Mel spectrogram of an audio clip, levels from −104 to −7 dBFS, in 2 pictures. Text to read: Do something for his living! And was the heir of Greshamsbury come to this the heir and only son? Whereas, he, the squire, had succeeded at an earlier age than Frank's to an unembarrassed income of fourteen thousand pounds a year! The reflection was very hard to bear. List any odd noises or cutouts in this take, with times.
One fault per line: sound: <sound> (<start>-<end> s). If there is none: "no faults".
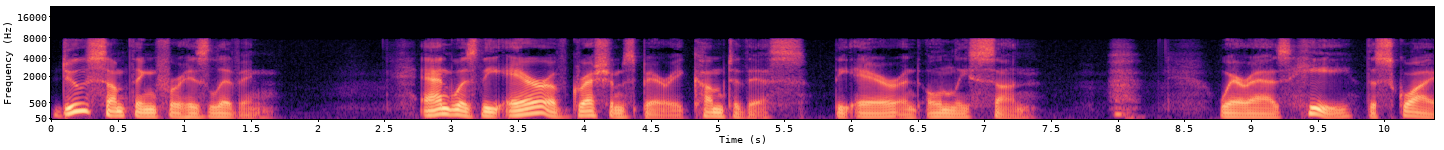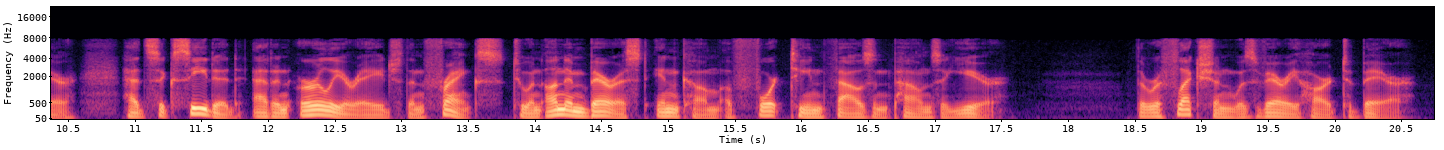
sound: breath (7.9-8.2 s)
